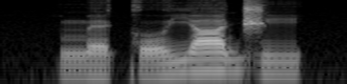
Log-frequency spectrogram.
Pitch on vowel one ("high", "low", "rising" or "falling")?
low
